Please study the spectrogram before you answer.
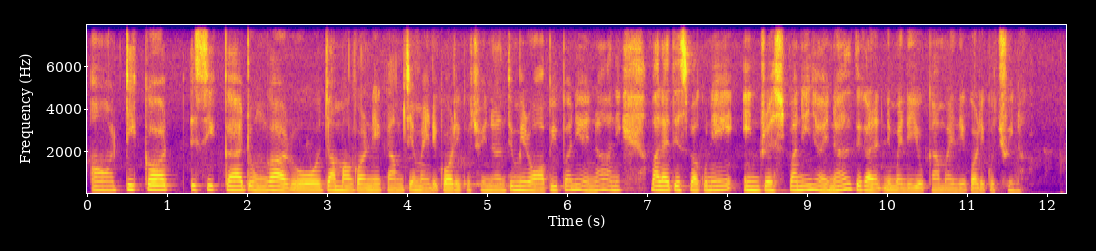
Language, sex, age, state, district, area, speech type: Nepali, female, 18-30, West Bengal, Kalimpong, rural, spontaneous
